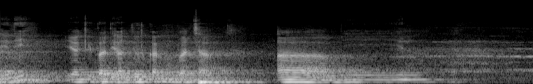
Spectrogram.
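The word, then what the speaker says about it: آمين: Dan setelah membaca ayat ini, yang kita dianjurkan membaca amin. Huruf alifnya, ya, hamzahnya itu kan mad badan, dibacanya 2 harokat saja. Jadi waladhdallin, amin, jangan terlalu panjang, amin, keliru. Jadi 2 harokat saja, amin.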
